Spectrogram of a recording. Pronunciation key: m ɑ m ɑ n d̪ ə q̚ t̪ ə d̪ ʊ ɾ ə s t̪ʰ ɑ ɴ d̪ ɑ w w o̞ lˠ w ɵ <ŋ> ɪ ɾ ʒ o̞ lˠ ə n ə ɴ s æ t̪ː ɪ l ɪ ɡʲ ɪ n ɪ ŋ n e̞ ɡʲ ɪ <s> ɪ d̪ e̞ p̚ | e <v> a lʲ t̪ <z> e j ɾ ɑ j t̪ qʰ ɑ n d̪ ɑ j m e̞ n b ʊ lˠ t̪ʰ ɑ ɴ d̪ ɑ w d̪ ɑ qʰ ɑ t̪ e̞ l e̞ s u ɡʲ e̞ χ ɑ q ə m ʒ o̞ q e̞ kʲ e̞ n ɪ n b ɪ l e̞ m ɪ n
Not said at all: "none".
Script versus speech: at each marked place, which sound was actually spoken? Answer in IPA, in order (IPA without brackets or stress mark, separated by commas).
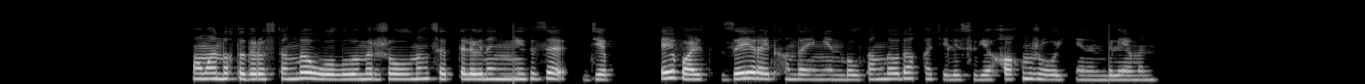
m, z, v, z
